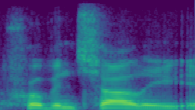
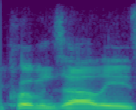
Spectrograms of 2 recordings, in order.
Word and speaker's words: Provenzale: Well, if you were listening to all the podcasts and hearing, you know, the sponsored advertisements in the middle of the segments, it's pronounced pretty well, actually, with a Provenzale is, you know, the proper way, I would think, to say it. But everybody just, you know, you could say Provenzale is kind of the Americanized version of it now.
